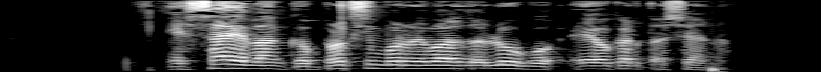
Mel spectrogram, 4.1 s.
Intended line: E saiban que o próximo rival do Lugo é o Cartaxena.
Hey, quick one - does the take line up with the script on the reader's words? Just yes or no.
yes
